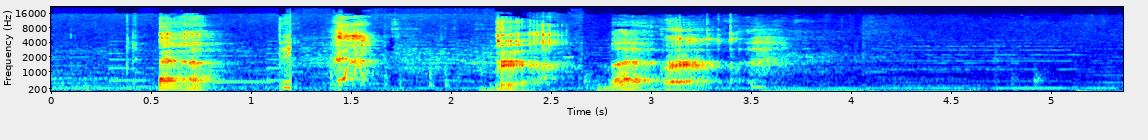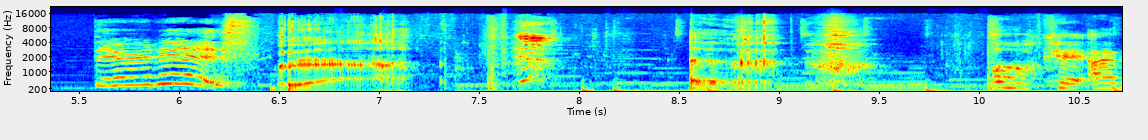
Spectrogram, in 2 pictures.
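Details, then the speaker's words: Several loud, croaky burps from an adult, including one long drawn-out belch, with faint music behind; burping (eructation). "Um Actually, I feel burpy. There you go, Jet. Sorry. Oh my god. Thank you, Jet. Oh, I burped again."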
